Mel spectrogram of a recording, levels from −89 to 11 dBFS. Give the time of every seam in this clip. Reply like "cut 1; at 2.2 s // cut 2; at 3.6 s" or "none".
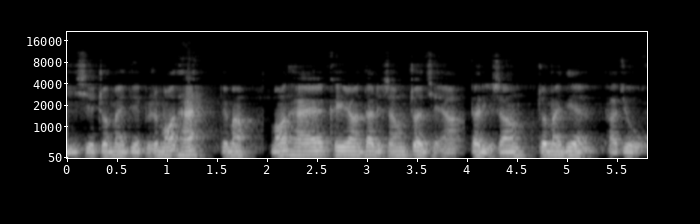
cut 1; at 2.0 s // cut 2; at 4.0 s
